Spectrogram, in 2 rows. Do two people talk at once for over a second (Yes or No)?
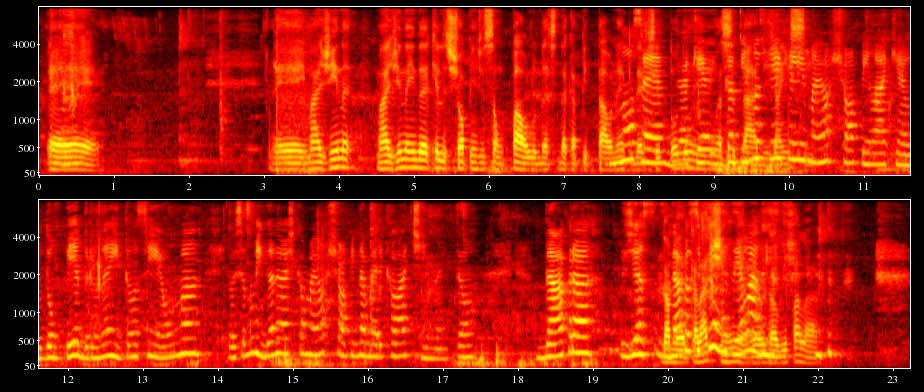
Yes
